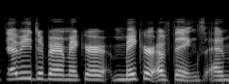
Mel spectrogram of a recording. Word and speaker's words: DeBaeremaeker: of the it's debbie de bearmaker maker of things and my last name is spelled with a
